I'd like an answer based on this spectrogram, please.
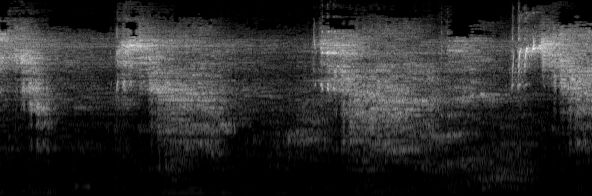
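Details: Hungry infant monkey named Leo wails at its mother for milk, drawn-out high-pitched screams of about two seconds each, separated by brief quieter gaps, with faint low background noise.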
